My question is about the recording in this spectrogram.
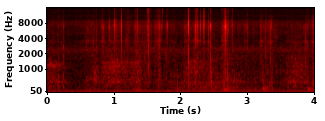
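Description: Faint, irregular clicking and tapping of a utensil stirring oat pancake batter in a bowl.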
